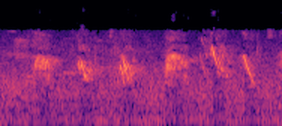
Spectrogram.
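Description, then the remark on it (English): A purple martin's male jeer song: a run of harsh, scratchy chirps and descending notes repeated about six times in quick succession, steady over light background hiss. “This is the male jeer song.”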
